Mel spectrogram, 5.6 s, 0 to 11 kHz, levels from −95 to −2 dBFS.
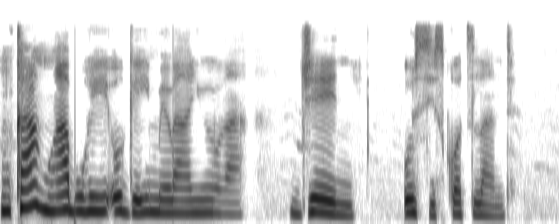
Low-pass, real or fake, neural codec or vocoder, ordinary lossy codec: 7.2 kHz; real; none; none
